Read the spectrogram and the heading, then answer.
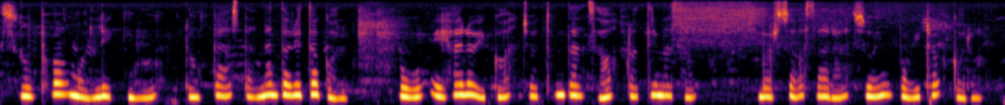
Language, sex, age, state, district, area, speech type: Odia, female, 45-60, Odisha, Puri, urban, read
